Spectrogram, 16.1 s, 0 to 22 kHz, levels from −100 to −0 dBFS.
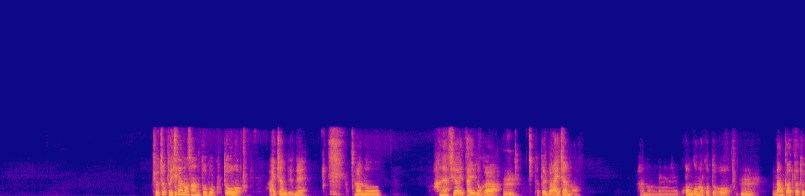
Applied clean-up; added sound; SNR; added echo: neural mask model Resemble Enhance denoiser.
